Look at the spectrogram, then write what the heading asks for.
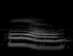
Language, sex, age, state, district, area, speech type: Assamese, female, 45-60, Assam, Tinsukia, urban, spontaneous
